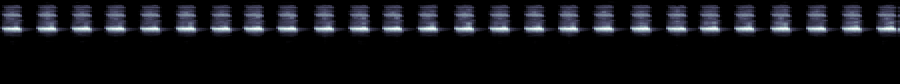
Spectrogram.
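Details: High, clear cricket chirps in a regular rhythm of about four pulses per second, each short and ringing, heard alone in silence.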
